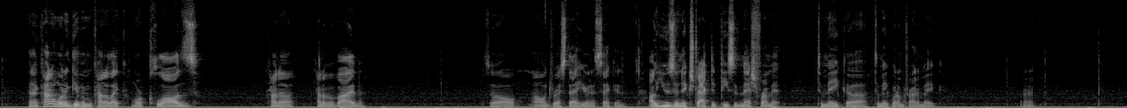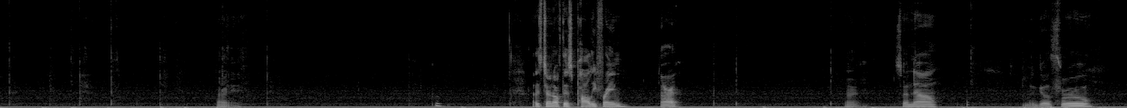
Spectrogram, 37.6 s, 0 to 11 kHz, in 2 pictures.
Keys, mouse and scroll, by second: 0.0 click, 1.6 click, 4.2 click, 4.6 click, 5.9-7.1 shift+drag, 7.3 click, 8.0 click, 8.9 click, 9.4 click, 10.4 click, 11.4 click, 12.5 click, 13.0 shift+click, 14.2 click, 14.9 shift+click, 16.8 click, 17.4 click, 18.3 ctrl+shift+click, 18.9 click, 20.1 alt+click, 20.6 alt+click, 21.4 click, 22.5 alt+click, 23.2 click, 25.6 click, 28.4 click, 31.0-32.3 drag, 32.6 alt+click, 33.8 shift+click, 35.7 [, 35.9 [, 36.0 [, 36.1 [.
